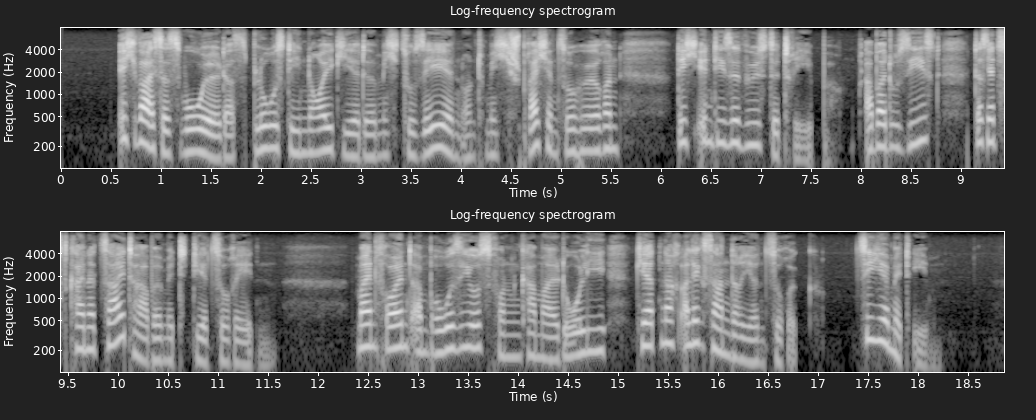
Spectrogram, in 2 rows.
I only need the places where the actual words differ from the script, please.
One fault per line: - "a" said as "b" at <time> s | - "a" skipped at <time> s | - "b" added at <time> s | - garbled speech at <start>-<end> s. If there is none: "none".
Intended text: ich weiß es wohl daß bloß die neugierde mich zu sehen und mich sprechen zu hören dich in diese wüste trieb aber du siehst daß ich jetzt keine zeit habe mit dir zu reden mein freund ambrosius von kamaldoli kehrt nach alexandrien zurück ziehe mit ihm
- "ich" skipped at 9.3 s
